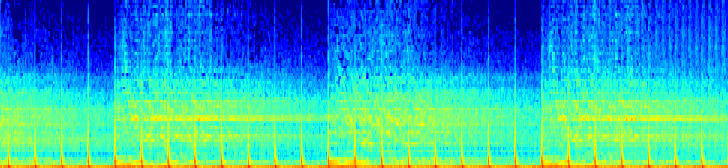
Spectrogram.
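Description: Dark techno playing loud: a steady, evenly pulsing beat over very heavy deep bass, with a short synth figure that comes back about every three and a half seconds.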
